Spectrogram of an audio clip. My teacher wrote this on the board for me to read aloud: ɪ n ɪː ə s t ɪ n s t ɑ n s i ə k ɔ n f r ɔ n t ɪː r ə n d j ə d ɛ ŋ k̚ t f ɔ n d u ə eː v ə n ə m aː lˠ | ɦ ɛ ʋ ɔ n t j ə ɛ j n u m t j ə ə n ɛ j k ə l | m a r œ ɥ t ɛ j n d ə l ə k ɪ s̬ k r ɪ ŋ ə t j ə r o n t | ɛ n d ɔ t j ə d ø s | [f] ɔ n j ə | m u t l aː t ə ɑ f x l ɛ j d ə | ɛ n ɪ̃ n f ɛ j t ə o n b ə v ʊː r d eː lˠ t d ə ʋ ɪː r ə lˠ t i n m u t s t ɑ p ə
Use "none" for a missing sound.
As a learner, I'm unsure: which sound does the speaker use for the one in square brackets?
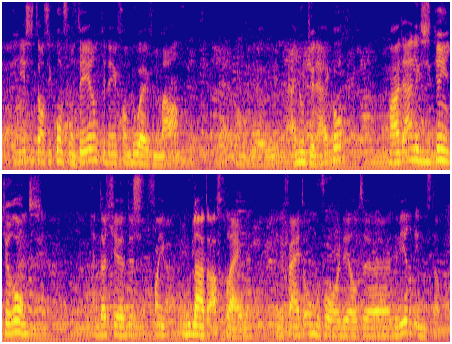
f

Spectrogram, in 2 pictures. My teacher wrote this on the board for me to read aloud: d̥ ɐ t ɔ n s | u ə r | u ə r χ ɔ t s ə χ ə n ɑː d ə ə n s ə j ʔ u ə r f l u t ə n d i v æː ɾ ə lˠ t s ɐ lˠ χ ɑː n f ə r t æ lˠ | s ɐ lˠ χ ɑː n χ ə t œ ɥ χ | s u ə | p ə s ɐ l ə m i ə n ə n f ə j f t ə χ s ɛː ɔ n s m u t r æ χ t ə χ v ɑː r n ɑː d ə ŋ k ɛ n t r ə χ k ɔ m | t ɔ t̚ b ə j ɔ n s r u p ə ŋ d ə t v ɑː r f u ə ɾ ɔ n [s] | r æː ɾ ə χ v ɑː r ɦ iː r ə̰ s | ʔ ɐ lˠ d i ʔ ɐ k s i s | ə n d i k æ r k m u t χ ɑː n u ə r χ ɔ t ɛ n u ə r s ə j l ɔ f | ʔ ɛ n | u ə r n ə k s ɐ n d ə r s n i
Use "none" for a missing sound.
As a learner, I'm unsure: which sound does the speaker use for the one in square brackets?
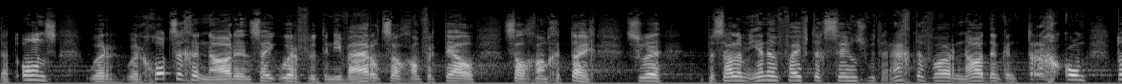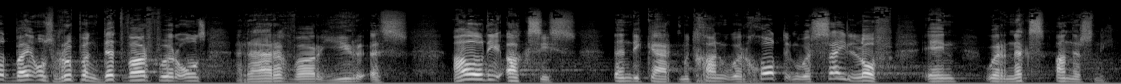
s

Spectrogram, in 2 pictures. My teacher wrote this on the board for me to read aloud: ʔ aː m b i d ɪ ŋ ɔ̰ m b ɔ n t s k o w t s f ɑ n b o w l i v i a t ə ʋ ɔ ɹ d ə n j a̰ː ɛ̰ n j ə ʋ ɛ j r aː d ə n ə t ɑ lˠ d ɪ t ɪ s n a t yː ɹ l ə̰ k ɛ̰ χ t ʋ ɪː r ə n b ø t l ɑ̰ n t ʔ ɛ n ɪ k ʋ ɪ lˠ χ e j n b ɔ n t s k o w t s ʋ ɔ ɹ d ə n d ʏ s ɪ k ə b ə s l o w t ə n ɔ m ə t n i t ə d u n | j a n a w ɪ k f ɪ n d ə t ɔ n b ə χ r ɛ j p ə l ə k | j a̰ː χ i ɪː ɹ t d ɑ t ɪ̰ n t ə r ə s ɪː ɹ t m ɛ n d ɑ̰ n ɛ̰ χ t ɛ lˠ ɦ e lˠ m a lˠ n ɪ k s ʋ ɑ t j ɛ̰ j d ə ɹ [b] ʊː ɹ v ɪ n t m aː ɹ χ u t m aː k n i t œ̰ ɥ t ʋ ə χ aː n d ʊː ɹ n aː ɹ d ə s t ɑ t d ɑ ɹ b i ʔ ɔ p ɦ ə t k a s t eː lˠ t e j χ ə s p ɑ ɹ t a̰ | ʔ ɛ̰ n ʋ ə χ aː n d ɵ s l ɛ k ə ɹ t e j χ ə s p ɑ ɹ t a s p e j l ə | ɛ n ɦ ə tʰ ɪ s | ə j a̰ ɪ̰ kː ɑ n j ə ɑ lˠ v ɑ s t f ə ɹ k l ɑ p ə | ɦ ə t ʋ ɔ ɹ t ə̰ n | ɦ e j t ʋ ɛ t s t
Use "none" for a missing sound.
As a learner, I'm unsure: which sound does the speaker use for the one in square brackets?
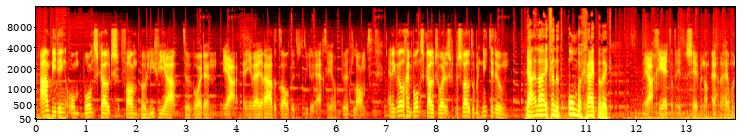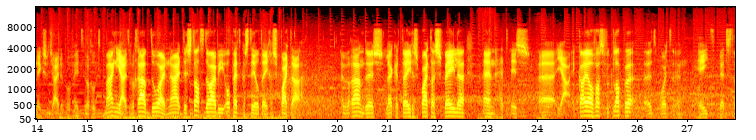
v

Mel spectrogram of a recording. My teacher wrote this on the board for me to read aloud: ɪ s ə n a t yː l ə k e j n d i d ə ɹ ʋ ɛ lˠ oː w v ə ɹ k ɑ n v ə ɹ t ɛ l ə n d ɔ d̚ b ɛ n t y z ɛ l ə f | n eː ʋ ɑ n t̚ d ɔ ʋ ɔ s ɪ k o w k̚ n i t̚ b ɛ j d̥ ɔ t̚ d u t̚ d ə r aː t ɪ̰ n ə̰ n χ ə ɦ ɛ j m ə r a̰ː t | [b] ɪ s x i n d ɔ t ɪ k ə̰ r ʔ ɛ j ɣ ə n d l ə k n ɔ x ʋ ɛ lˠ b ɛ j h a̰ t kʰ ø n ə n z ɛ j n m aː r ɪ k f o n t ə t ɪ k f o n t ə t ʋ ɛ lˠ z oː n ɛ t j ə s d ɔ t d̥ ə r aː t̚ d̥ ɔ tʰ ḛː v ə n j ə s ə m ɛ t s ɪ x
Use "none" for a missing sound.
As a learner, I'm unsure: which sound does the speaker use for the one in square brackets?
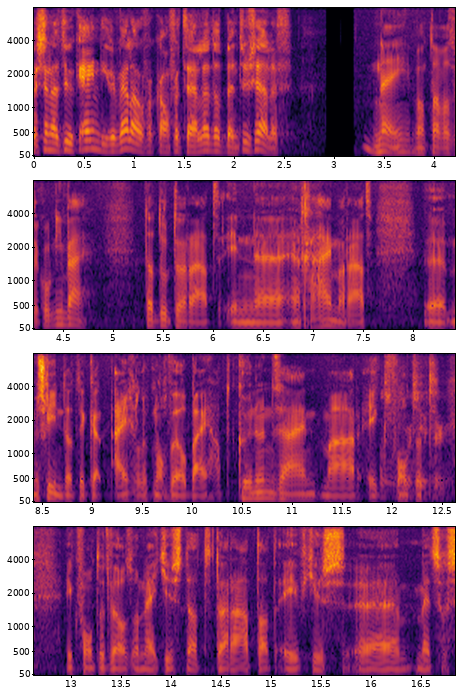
m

